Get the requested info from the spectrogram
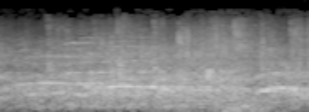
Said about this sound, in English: I'll keep going as long as you're clapping.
